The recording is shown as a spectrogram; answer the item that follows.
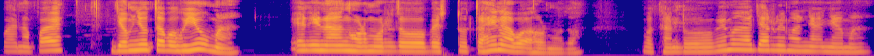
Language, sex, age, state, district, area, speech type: Santali, female, 60+, Jharkhand, Bokaro, rural, spontaneous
